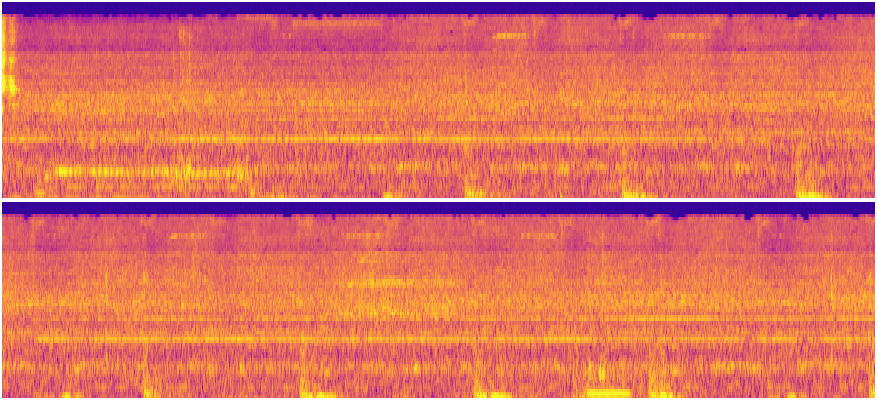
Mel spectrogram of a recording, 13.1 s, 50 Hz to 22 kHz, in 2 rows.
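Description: Epson F2100 direct-to-garment printer running a nozzle check print: a steady mechanical whir with a faint steady whine, and soft knocks every second or so.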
